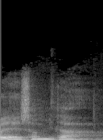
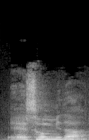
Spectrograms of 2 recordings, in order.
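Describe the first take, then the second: First: The name is said plainly, without special emphasis. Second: The name is said with strong, forced emphasis. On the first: This is an ordinary self-introduction. "보통은 아, 저 에서입니다. 이렇게 말하죠" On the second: The speaker is straining to insist on who he is. "원문에서는 에서를 강조합니다"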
